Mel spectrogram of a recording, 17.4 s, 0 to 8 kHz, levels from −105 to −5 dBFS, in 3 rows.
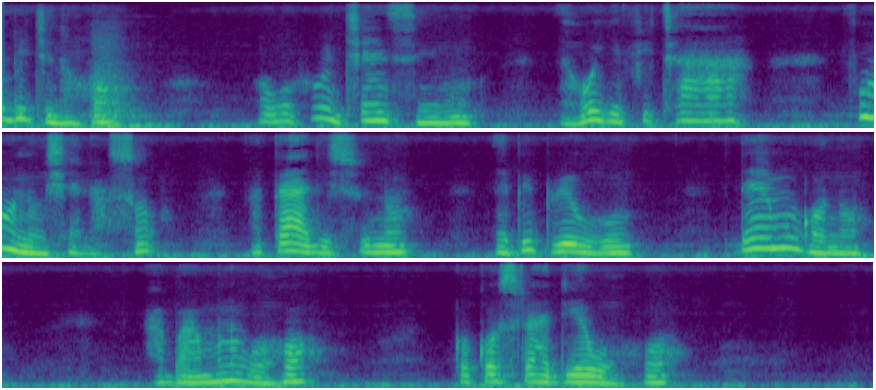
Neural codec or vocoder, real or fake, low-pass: none; real; 7.2 kHz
